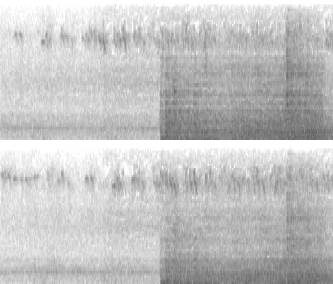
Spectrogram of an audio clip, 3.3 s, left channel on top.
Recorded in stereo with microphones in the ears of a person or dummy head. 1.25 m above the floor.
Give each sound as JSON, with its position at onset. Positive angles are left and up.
{"t": 1.6, "sound": "a sliding door", "side_deg": 85, "distance_m": 1.5}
